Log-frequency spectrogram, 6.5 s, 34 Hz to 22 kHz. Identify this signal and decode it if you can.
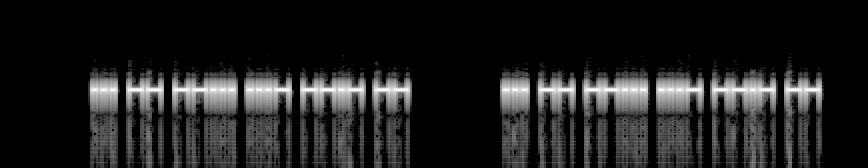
Morse code, heard as a keyed tone, about 34 wpm, 700 Hz. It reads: SM7VQM SM7VQM
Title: DXCC-100 Call Signs - 6 Characters - Repeated 2x - 35wpm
